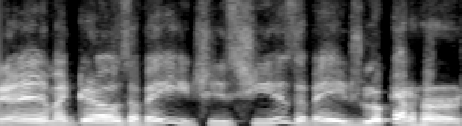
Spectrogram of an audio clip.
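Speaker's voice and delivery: mocking a man who insists his girl is of age, high and whiny; mock whiny Ron. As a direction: whine it like a pleading creep. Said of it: "crying about your stupid fucking".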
